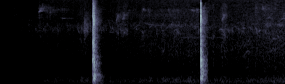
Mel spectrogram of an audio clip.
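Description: Two short, sharp editing sound effects about a second and a half apart, with near silence between them.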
